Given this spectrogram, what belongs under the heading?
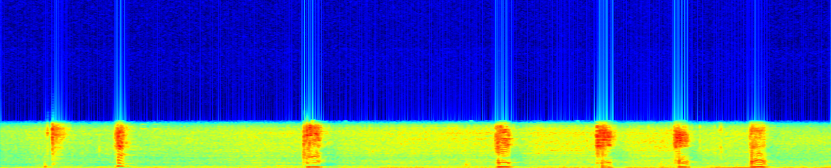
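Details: Pet named Waan gives a coughing episode of about seven short, harsh, irregularly spaced coughs in a quiet room; owner says it only happens when she's stressed, e.g. told no, and she plays normally afterwards.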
